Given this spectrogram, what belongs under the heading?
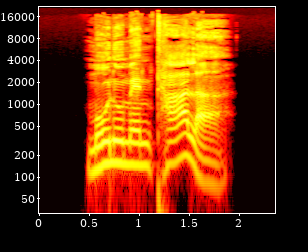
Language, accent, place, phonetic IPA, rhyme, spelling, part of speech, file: German, Germany, Berlin, [monumɛnˈtaːlɐ], -aːlɐ, monumentaler, adjective, De-monumentaler.ogg
- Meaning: 1. comparative degree of monumental 2. inflection of monumental: strong/mixed nominative masculine singular 3. inflection of monumental: strong genitive/dative feminine singular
